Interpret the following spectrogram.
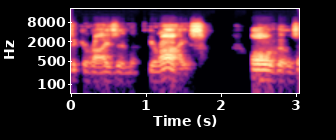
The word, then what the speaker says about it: Urizen: Well, some people say Urizen, and then when I went to the Blake Society, they were saying to me, Urizen, it's meant to be your reason, because it is reason, isn't it?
